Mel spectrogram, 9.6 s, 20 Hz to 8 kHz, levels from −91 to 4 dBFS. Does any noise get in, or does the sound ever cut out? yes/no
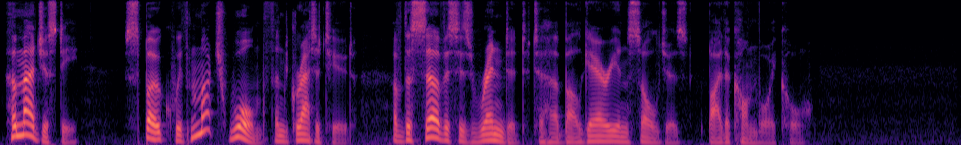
no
